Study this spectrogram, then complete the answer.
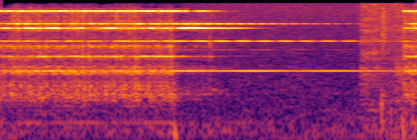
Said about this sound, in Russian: Он обещал мне позвонить. Алло?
